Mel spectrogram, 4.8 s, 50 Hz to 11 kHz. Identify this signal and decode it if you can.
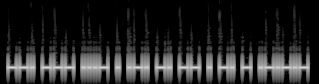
Morse code, heard as a keyed tone, about 28 wpm, 700 Hz. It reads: GOVERNMENT.
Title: Sentences from Top 1000 Words - Review Part 4 - 28wpm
